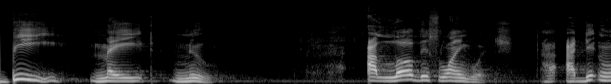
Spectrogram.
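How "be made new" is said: drawn out, each word weighed; slow it right down for emphasis; be made new, stretched and deliberate; slow emphatic repeat. Shown as a demonstration. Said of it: "Since you have been made new".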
